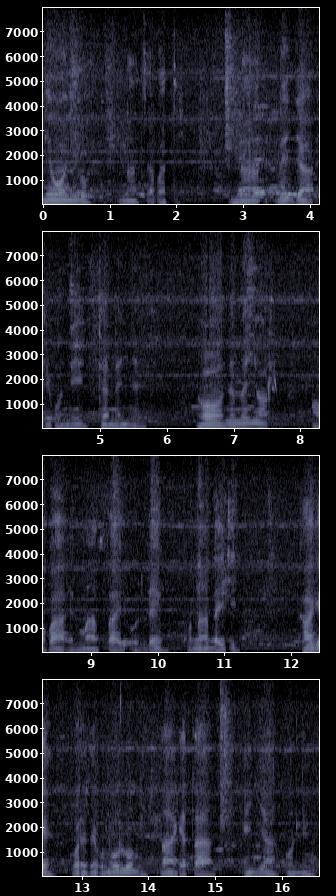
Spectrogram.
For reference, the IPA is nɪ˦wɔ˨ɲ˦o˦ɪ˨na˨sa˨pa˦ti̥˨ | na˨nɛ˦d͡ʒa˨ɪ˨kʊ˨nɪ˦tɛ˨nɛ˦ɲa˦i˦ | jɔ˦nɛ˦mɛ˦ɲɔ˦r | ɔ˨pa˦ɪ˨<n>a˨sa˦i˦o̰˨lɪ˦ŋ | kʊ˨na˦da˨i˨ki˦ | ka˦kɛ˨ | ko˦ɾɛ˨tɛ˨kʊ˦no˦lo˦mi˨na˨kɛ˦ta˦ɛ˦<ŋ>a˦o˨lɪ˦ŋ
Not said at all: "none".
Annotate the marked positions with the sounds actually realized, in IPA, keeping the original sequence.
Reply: m, ɲ

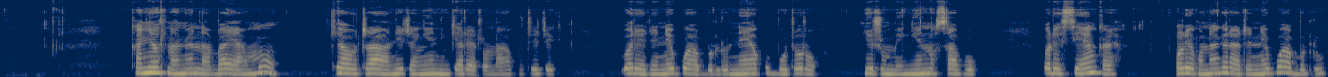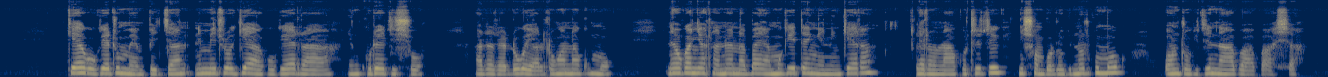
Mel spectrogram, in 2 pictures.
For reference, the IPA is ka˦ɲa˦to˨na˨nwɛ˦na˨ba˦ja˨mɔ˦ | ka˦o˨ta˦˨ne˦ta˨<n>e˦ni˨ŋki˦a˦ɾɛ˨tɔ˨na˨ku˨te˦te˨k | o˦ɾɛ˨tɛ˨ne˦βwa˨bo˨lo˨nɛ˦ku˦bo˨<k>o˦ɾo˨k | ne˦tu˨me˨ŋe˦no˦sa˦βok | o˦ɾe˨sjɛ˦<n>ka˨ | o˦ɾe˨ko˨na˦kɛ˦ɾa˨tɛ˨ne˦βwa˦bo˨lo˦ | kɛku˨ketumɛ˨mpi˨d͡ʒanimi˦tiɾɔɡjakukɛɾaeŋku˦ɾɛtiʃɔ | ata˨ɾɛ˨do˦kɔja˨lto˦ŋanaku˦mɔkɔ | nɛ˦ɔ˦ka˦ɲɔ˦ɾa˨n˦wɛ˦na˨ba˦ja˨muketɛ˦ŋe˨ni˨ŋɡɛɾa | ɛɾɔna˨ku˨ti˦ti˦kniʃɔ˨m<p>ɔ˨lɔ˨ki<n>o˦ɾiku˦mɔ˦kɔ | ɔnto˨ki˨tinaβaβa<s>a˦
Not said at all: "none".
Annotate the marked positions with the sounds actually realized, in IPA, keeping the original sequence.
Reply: ŋ, t, ŋ, b, n, ʃ

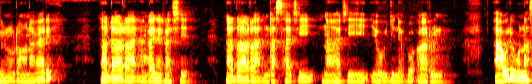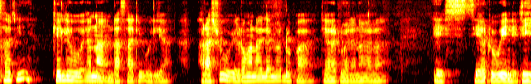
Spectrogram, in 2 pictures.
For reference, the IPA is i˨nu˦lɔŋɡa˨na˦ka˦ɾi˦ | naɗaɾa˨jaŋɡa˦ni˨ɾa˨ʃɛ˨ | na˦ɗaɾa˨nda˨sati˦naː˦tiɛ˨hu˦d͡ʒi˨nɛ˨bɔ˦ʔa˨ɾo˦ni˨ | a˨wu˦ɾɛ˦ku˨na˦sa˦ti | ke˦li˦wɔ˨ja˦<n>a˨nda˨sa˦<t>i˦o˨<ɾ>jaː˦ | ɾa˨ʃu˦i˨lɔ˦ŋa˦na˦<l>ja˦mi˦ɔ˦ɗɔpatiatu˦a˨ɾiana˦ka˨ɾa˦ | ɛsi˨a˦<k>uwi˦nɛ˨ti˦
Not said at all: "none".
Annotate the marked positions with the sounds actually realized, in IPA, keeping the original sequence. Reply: n, t, l, l, t

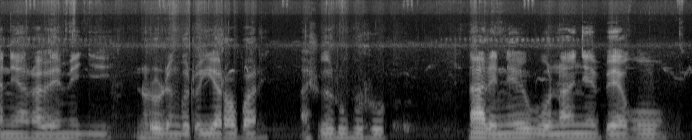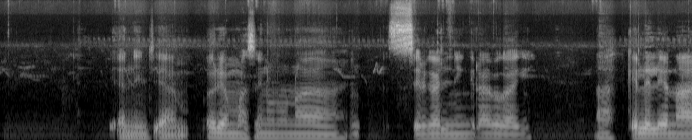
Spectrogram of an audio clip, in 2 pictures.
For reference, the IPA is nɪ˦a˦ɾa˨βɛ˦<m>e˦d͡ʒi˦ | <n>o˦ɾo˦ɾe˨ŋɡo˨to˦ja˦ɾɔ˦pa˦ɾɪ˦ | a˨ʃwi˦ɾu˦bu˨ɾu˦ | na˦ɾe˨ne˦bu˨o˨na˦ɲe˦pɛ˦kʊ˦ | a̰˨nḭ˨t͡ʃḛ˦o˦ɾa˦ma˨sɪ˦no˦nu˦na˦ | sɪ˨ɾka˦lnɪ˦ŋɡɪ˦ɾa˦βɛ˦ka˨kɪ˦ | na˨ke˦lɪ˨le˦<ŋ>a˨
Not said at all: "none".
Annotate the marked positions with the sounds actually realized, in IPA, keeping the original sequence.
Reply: m, n, n

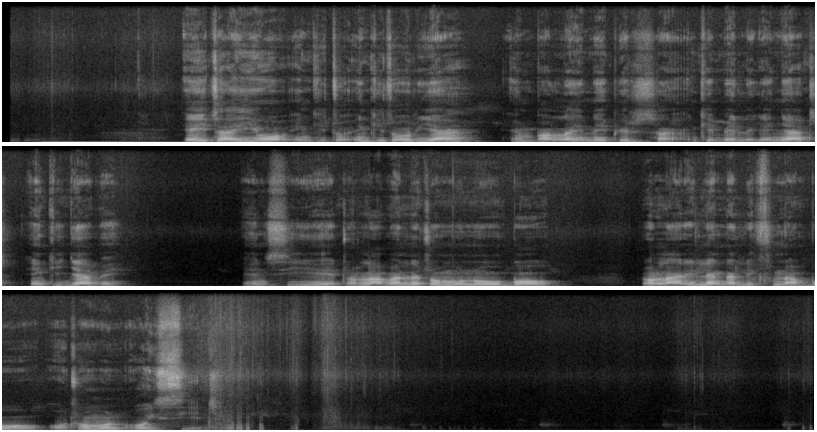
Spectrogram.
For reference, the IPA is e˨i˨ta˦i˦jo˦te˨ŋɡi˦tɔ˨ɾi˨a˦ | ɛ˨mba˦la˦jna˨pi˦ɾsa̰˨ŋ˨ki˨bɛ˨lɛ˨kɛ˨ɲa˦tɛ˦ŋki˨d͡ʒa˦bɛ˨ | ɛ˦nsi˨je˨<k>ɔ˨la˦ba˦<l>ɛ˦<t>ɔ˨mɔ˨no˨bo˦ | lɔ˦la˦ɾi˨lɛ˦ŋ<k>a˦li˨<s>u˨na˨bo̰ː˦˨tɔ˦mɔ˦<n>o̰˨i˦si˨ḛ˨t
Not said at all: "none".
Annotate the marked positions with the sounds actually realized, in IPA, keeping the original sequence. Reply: t, l, t, ɡ, f, n

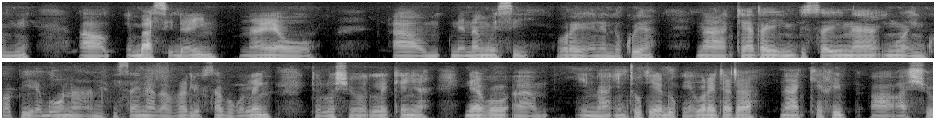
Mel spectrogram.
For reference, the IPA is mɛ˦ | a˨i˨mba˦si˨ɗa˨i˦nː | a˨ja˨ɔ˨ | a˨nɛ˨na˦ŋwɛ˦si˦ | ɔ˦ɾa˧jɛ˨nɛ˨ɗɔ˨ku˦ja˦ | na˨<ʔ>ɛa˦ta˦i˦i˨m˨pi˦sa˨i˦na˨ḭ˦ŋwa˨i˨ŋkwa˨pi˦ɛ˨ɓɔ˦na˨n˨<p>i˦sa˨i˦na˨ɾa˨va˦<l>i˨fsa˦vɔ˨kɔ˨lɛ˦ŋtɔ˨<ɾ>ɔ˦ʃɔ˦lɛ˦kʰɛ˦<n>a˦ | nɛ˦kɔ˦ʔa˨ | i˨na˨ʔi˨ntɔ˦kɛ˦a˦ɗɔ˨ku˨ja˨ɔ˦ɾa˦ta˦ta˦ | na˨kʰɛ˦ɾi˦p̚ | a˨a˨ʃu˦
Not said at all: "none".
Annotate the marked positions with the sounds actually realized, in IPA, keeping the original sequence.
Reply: k, p, l, l, ɲ

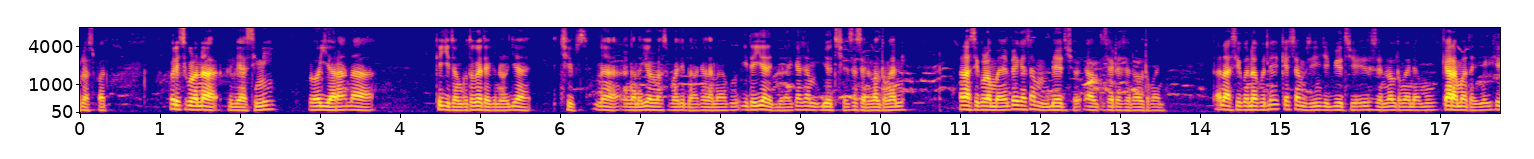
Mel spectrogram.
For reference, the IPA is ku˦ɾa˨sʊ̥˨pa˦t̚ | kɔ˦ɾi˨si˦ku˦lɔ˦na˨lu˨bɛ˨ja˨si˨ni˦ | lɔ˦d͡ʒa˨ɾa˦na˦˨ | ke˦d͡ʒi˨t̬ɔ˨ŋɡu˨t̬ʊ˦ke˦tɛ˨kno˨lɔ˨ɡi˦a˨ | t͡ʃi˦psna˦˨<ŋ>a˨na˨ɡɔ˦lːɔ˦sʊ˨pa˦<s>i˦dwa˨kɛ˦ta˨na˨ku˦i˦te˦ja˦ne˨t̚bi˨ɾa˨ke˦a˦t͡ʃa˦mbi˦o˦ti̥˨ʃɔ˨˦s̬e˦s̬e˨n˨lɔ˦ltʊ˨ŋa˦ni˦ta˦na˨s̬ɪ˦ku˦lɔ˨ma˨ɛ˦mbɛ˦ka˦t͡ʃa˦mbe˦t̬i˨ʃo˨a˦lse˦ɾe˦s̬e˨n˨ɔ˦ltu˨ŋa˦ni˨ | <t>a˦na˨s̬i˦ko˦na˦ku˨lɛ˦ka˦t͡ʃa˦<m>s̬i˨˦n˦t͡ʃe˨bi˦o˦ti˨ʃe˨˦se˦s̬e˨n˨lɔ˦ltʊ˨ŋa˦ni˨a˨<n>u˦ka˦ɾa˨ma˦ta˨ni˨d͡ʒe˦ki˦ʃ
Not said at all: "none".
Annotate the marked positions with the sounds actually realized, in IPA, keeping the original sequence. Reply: ŋ, t, t, m, m

